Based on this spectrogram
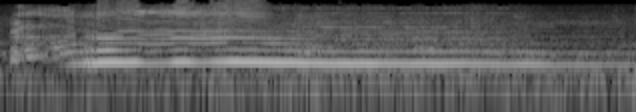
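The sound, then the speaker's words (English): A person lets out a long, loud, sustained, involuntary scream at a steady high pitch, almost like a howl, lasting about three seconds, at a huge drop on a magnetic-launch ride, with no other talking. “No, that was just a terrifying scream.”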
